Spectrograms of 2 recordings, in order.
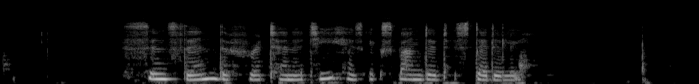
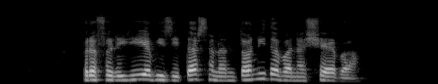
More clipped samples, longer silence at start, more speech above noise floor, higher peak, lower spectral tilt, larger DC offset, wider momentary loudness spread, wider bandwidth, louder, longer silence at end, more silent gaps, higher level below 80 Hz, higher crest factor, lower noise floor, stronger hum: neither; second, 0.05 s vs 0.85 s; second, 52 dB vs 62 dB; second, -16 dBFS vs -8 dBFS; about the same, -4 dB/octave vs -5 dB/octave; neither; first, 20 LU vs 8 LU; second, 7.8 kHz vs 10 kHz; second, -30 LUFS vs -26 LUFS; second, 0.5 s vs 0.8 s; neither; first, -56 dBFS vs -84 dBFS; about the same, 16 dB vs 20 dB; second, -82 dBFS vs -87 dBFS; neither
